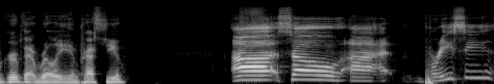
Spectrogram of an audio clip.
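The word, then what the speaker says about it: Bresee: Breesy is how you say his name? Brian Breesy, I want to say. Bresay. I believe is what I've heard his name pronounced as. I can't say for sure, though.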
